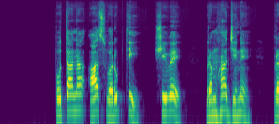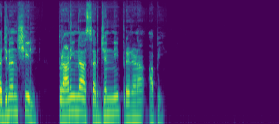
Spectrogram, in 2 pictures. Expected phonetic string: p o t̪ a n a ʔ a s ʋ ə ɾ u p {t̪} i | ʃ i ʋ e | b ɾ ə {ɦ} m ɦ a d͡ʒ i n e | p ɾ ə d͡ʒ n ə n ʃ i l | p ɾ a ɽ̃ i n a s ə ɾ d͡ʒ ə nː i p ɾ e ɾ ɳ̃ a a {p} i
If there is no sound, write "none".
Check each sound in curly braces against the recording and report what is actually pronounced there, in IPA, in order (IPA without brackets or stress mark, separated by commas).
t̪ʰ, none, p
